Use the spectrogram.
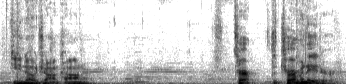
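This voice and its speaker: Awkward young guy, low voice, hesitant, naturalistic film dialogue, light music underneath. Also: huge pitch swings, heavily acted. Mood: awkward, earnest. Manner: halting, hesitant. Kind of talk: naturalistic screen acting.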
